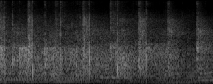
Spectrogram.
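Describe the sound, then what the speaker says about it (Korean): Audience applause at a policy symposium and forum, sparse, loosely timed claps with distinct individual hits, fairly close and moderately loud. "여러분 토론 발상에 계신 분들은 한번 박수를 부탁드립니다"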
